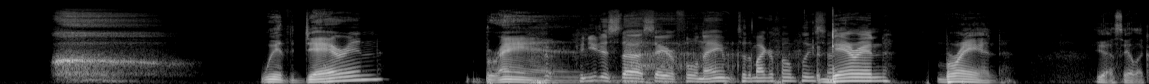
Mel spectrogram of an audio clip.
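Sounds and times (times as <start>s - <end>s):
deep inhale of breath: 0.5s - 2.0s, 10.4s - 11.0s
speech: 2.6s - 3.9s, 4.9s - 10.1s, 11.0s - 11.4s
laughter: 5.3s - 8.8s.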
